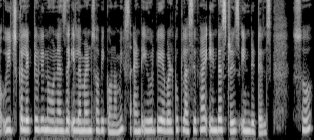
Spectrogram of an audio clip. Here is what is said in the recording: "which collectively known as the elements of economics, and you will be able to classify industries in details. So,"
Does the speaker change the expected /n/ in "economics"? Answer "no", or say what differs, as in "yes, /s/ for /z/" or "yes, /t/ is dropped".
no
